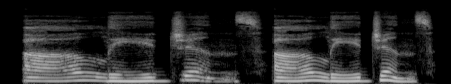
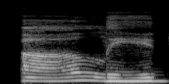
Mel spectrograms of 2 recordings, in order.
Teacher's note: Stress li. Keep a soft and finish with jins smoothly.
